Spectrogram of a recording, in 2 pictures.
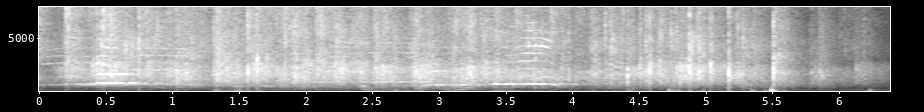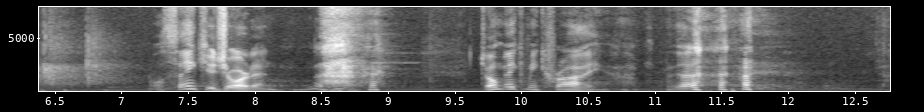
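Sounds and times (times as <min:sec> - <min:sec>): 
audience applause welcoming a speaker onto the stage: 0:00.0 - 0:06.8
speech: 0:07.5 - 0:09.0, 0:09.7 - 0:11.9.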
